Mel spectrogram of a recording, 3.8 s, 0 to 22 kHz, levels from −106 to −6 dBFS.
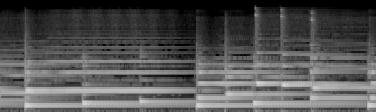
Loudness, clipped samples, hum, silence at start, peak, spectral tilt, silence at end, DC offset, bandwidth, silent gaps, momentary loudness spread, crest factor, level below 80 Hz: -32 LUFS; under 0.1%; none; 0 s; -16 dBFS; -4.5 dB/octave; 0 s; under 0.1%; 16 kHz; none; 5 LU; 16 dB; -68 dBFS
